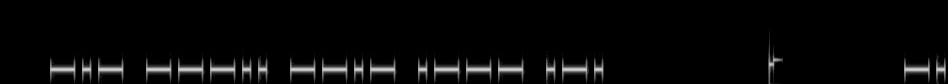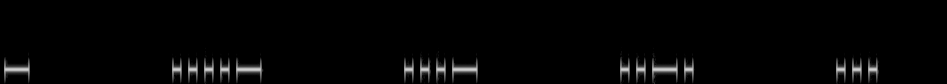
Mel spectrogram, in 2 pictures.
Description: Morse code, heard as a keyed tone, about 15 wpm, spaced as for 8 wpm, 700 Hz. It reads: K8QJR K4VFS
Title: USA Call Signs - 5 Characters - 6x Character Spacing - 15wpm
